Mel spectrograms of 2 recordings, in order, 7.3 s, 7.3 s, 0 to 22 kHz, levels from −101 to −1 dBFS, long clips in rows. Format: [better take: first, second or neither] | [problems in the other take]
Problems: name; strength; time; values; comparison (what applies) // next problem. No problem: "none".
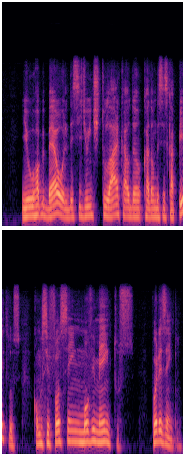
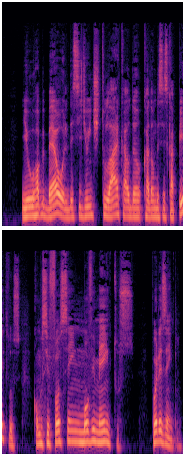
second | garbled, watery; slightly; nothing above 8 kHz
